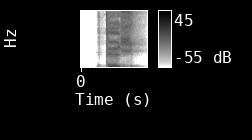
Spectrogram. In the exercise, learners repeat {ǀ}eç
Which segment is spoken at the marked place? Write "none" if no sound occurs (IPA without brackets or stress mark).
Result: t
